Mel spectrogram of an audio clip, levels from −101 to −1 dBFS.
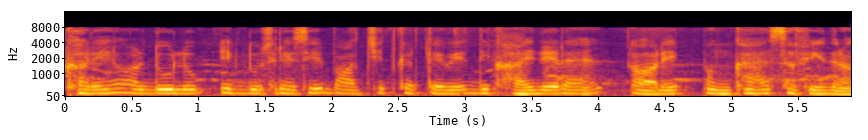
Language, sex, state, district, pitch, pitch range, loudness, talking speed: Hindi, male, Uttar Pradesh, Hamirpur, 160 Hz, 150-170 Hz, -16 LUFS, 225 wpm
